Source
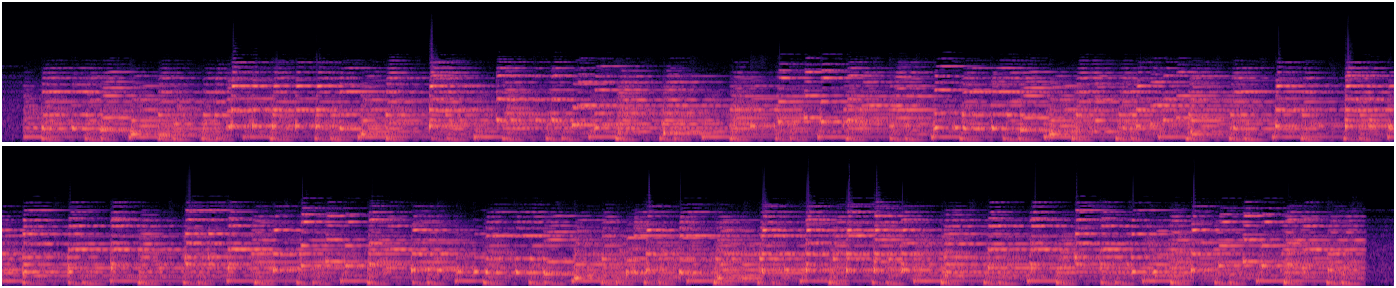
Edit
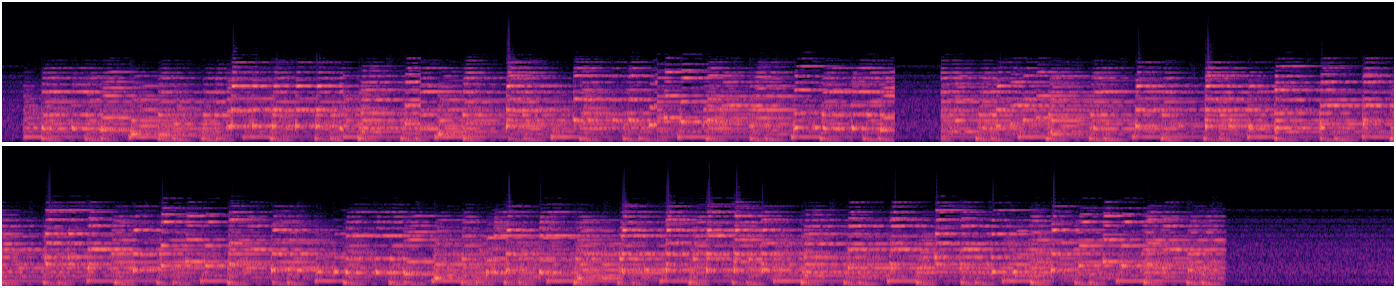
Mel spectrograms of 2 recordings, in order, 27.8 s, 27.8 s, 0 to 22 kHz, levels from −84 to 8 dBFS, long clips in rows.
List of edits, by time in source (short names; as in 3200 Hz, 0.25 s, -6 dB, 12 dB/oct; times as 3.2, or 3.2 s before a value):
5.79–7.96 cut
10.33–10.8 room tone
23.17–23.94 copy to 3.42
